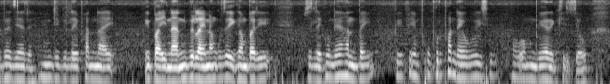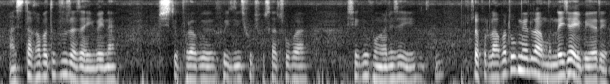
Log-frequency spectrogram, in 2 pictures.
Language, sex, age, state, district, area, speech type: Bodo, female, 60+, Assam, Kokrajhar, rural, spontaneous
